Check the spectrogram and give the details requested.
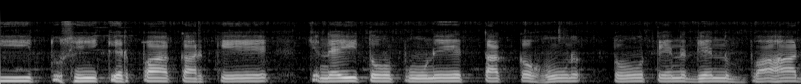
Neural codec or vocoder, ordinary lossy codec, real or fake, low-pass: none; none; real; none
